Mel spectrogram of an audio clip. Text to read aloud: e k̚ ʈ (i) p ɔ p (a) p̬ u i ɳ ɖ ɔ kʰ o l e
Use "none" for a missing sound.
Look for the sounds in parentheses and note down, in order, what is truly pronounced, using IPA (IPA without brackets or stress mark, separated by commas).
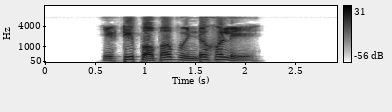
i, a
